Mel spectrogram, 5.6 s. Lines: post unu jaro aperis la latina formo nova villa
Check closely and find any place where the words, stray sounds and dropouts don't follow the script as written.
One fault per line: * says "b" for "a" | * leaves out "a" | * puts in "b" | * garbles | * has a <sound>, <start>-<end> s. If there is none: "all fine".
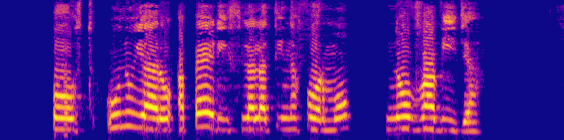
all fine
